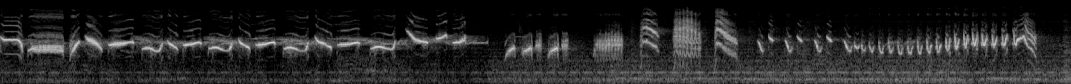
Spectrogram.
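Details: Chinese hwamei pouring out a fast, continuous song of rapid rolling whistled notes, a short pause, then sharp loud downward sweeps and a quickening run of bright repeated notes at roughly three or four per second.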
